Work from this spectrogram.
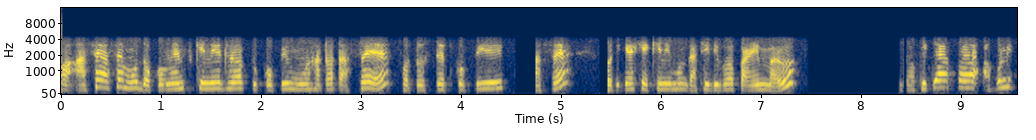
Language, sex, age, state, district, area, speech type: Assamese, female, 45-60, Assam, Nagaon, rural, conversation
